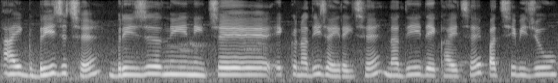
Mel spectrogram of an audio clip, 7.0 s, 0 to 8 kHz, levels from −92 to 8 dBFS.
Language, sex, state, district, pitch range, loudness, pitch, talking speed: Gujarati, female, Gujarat, Gandhinagar, 195-225 Hz, -15 LUFS, 210 Hz, 145 wpm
